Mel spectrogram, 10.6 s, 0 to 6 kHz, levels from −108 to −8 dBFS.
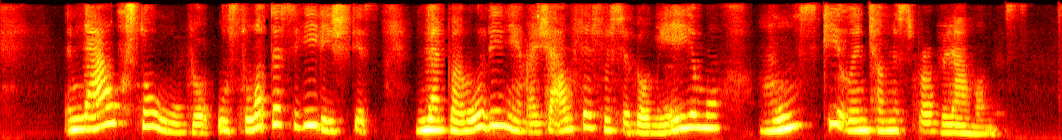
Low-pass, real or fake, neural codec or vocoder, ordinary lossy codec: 5.4 kHz; fake; codec, 24 kHz, 0.9 kbps, WavTokenizer, medium music audio release; AAC, 24 kbps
